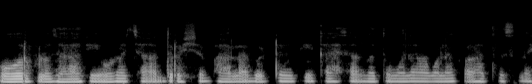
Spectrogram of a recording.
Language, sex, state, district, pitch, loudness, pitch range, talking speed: Marathi, male, Maharashtra, Nagpur, 135 Hz, -24 LUFS, 130-140 Hz, 170 wpm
